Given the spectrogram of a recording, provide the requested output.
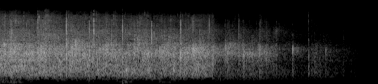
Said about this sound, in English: Can we give them a warm round of applause, folks? Thank you guys very much.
